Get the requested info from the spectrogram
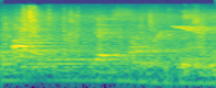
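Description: Faint, indistinct voices with a few light knocks, and a short high falling whistle near the end.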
